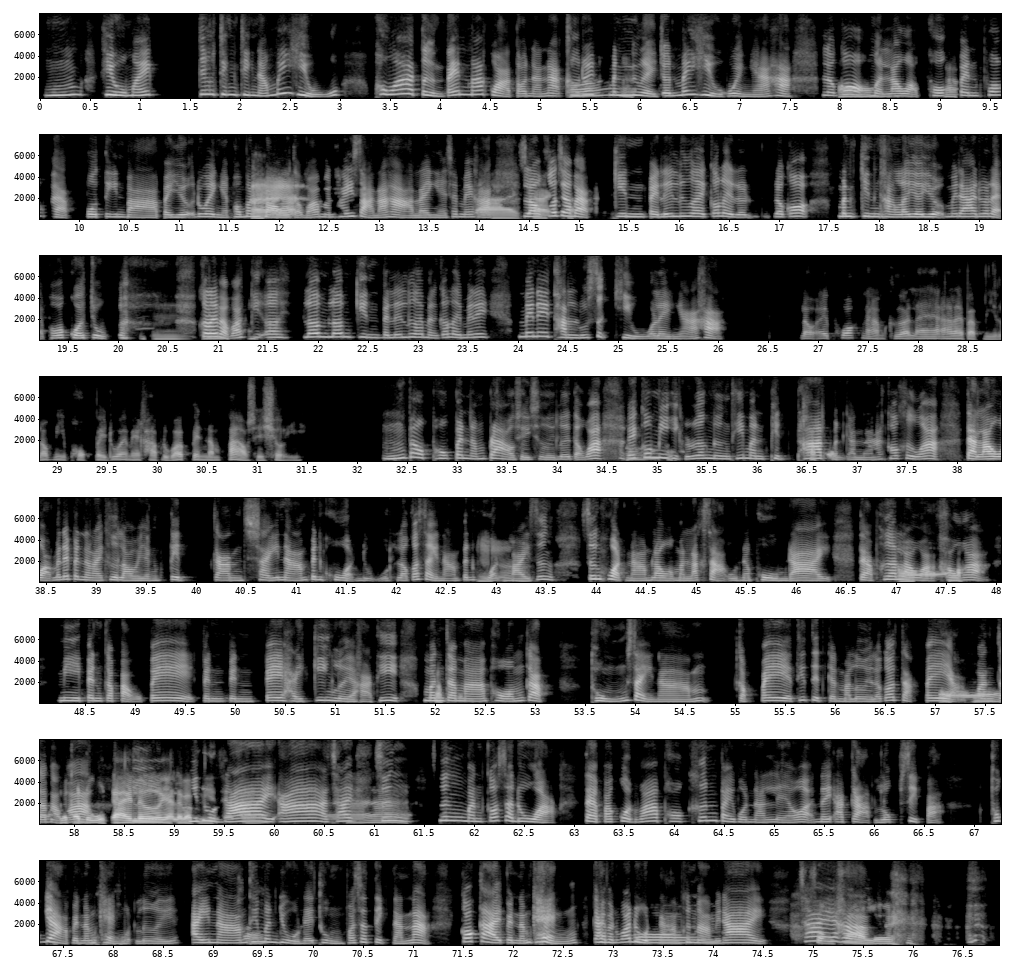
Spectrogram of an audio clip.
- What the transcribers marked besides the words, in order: tapping; other background noise; chuckle; chuckle; laughing while speaking: "แข็ง"; chuckle
- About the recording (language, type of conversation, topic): Thai, podcast, ทริปเดินป่าที่ประทับใจที่สุดของคุณเป็นอย่างไร?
